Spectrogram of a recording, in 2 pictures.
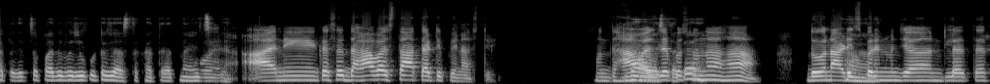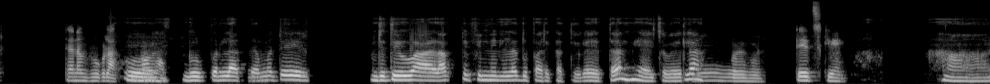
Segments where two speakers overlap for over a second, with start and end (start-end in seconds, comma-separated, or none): none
